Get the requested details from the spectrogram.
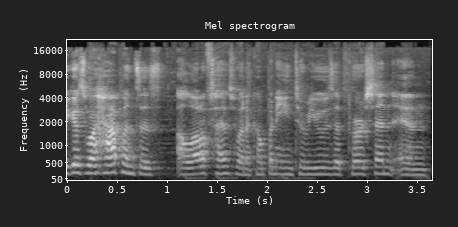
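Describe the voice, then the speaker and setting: A woman with a non-native accent over noticeable background noise. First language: not English. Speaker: animation artist and career advice youtuber. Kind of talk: career advice talk to camera. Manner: casual, filler-heavy.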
